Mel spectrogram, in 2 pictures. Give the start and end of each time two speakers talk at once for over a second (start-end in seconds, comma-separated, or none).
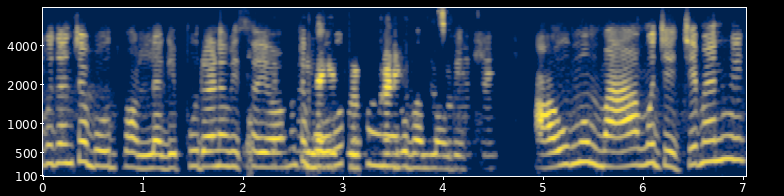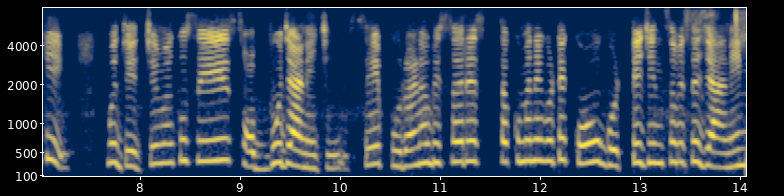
2.1-4.2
